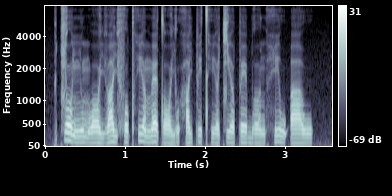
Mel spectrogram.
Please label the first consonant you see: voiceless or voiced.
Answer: voiceless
